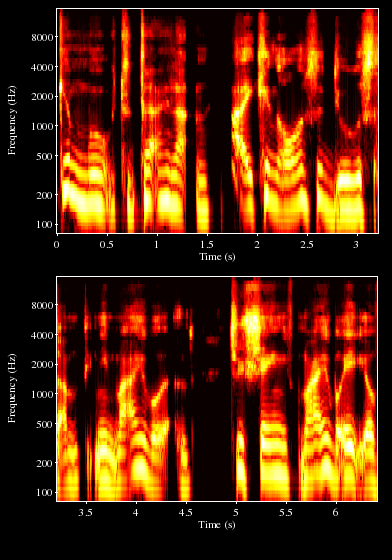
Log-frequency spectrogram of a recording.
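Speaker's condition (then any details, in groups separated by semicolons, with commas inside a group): Cerebral palsy; from birth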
